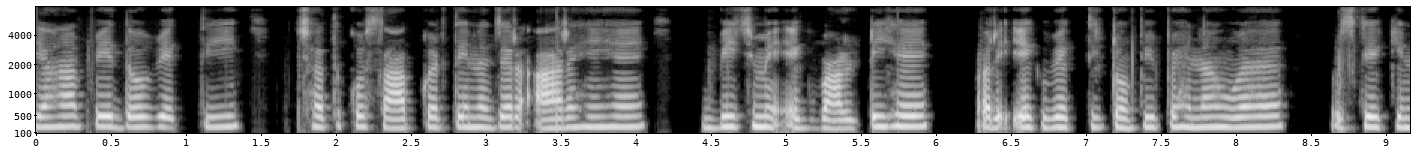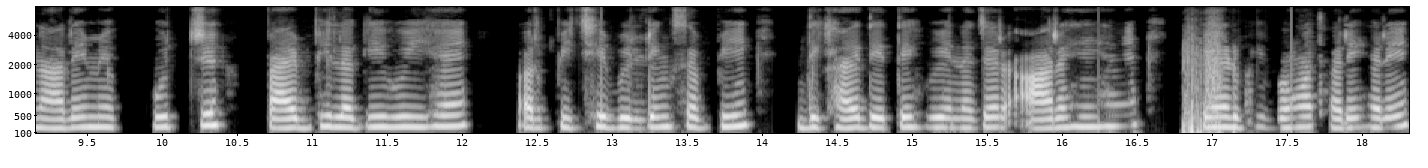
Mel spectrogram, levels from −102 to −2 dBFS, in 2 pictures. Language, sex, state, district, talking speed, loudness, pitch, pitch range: Hindi, female, Chhattisgarh, Balrampur, 165 wpm, -18 LUFS, 230 Hz, 225-240 Hz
